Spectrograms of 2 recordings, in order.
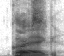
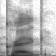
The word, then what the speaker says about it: Craig: Wait, how do you pronounce Craig. it? Craig.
